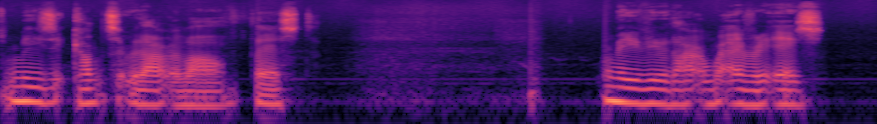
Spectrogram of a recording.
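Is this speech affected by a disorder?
Yes: Duchenne muscular dystrophy; night ventilator, past punctured lung on night ventilator, week in hospital, painful breathing in, healed itself.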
